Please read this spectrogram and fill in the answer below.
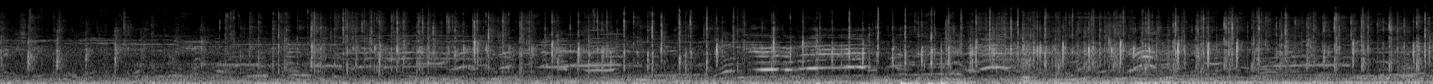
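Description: Outdoor crowd of onlookers: mixed voices and calls with scattered hand claps, over a steady low rumble.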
